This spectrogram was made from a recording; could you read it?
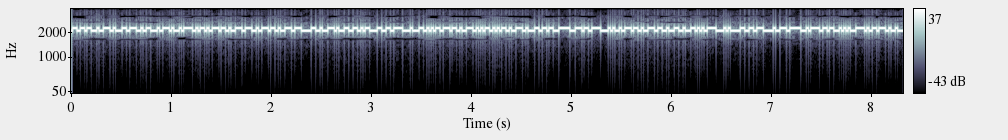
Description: RTTY, about 45.45 baud. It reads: LAUNCHED AN AMPHIBIOUS ASSAULT OF APPROXIMATELY
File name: fsk170 / usnavy3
